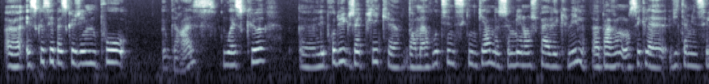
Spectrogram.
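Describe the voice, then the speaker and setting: A woman's voice: medium pitch, a little mellow, slight background noise. Chatty woman reviewing beauty products. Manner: chatty, frequent fillers and asides to viewers. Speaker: beauty vlogger. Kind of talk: casual product review vlog.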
